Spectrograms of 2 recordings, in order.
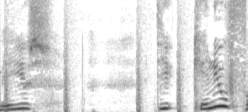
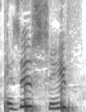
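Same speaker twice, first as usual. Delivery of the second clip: normal talking voice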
